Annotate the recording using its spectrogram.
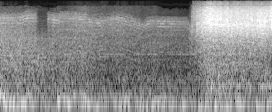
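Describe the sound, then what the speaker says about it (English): In the From the Depths vehicle battle game, an explosion blasts a huge hole, a rumbling roar that rises into a broad, bright burst near the end over a continuous low game din. "Oh, blasting a huge hole."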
